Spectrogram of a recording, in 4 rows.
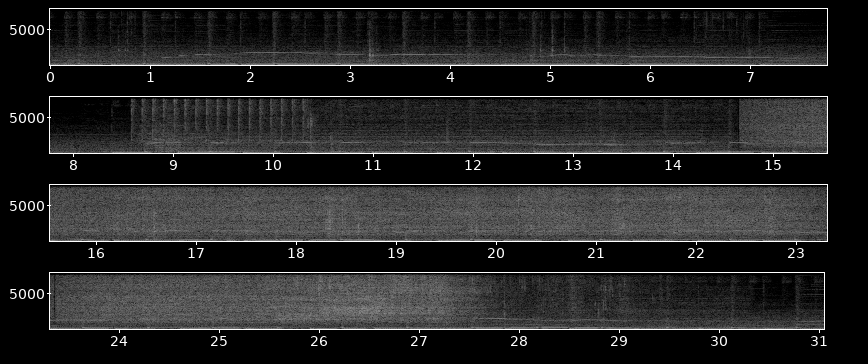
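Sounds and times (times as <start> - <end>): food sizzling in a pan: 14.7 - 29.6.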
